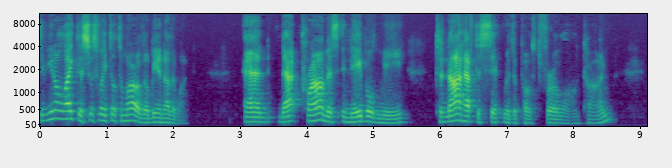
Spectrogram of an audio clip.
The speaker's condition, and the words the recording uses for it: None; typical speech.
